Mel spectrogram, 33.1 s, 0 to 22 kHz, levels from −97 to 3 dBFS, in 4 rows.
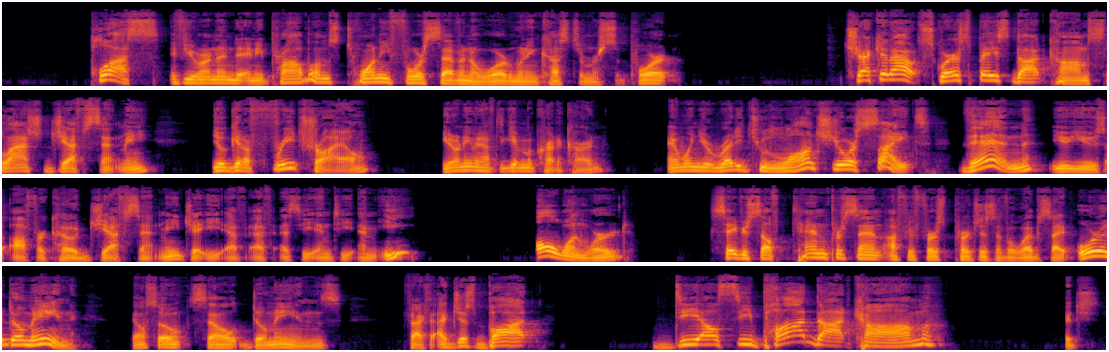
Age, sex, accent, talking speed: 30-49, male, American, 160 wpm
